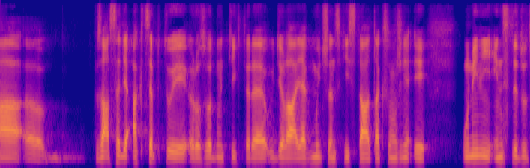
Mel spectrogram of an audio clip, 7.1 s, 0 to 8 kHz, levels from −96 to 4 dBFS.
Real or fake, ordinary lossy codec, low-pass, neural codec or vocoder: fake; none; 7.2 kHz; codec, 24 kHz, 1.2 kbps, DualCodec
